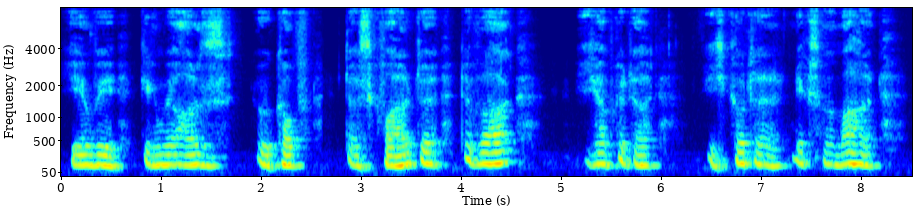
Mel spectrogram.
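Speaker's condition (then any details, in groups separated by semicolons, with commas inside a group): Parkinson's disease; finger cramping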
